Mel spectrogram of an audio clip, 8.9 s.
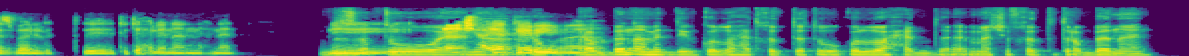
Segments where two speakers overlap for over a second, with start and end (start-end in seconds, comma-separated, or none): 2.5-4.6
